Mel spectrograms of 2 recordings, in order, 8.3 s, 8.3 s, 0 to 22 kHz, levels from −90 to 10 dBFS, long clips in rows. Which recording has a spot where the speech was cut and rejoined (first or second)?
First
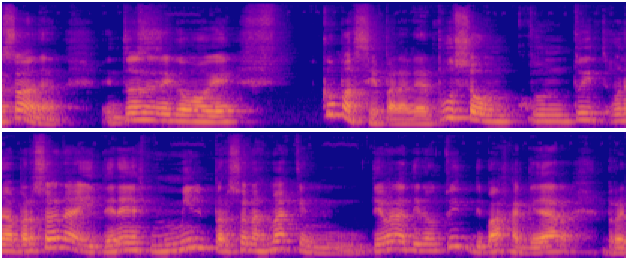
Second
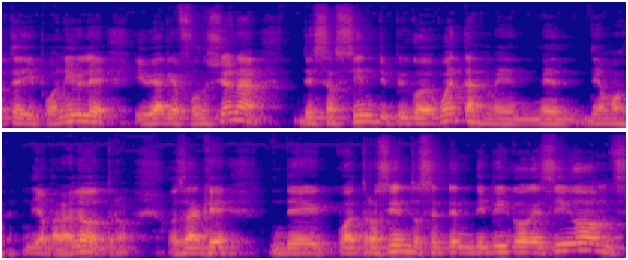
second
